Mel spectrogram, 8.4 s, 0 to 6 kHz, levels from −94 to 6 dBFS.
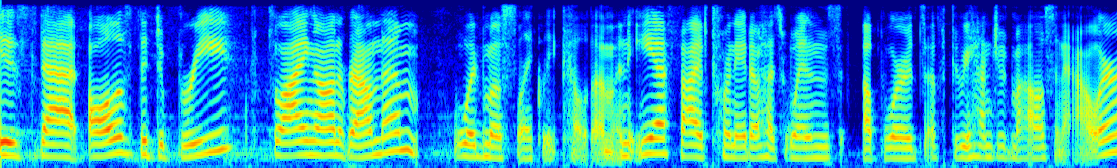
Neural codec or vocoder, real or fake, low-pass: codec, 44.1 kHz, 3.4 kbps, Pupu-Codec; fake; 5.4 kHz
